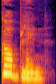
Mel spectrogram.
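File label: "goblin", British English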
